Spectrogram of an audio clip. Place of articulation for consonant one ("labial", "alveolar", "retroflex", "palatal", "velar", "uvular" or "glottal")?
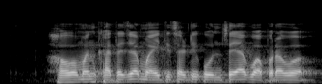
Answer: glottal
